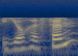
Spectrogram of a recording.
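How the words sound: The name is said with a Swedish accent. "I'm trying to say it with a Swedish accent"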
